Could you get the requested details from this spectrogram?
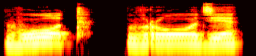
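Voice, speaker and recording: A woman's voice: fairly low pitch, level tone, extremely slow, warm tone. A woman doing a preachy know-it-all hamster. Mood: coaxing. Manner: insistent, lecturing.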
